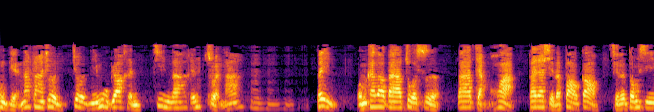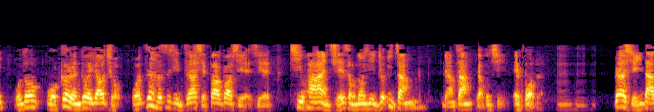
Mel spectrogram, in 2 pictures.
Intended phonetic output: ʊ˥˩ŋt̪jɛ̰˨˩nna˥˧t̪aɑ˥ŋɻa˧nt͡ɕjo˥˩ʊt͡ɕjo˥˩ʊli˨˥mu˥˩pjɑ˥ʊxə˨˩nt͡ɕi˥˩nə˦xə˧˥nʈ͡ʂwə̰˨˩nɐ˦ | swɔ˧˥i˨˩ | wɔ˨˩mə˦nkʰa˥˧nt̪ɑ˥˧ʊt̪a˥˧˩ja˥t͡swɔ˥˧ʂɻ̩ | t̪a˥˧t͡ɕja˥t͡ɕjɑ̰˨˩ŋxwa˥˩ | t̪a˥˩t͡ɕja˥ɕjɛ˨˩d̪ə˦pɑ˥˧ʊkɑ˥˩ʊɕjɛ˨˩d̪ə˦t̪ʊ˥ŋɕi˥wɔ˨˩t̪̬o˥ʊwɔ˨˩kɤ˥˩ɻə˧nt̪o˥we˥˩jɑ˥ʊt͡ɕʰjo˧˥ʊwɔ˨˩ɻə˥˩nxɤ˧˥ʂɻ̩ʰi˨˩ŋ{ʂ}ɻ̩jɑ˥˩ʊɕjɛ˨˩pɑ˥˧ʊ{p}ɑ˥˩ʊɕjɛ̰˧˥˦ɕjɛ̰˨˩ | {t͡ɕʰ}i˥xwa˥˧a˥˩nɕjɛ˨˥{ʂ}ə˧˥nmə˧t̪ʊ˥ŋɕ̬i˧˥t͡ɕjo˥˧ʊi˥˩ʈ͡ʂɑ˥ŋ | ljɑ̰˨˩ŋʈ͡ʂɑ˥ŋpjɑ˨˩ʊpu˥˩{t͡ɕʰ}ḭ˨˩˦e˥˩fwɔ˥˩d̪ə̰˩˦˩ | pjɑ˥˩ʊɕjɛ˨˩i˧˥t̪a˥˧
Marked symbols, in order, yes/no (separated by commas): no, no, yes, yes, yes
